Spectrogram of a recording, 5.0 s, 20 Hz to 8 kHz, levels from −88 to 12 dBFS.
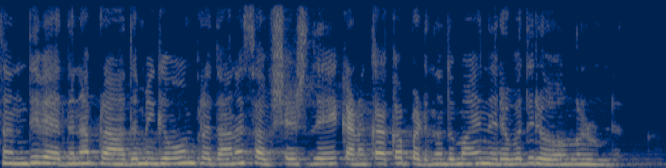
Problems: none marked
